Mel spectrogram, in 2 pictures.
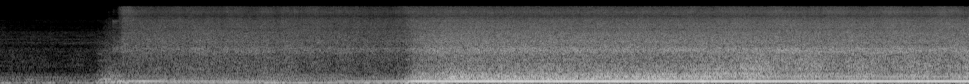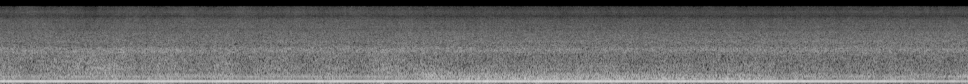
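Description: WashTec SoftCare2 Pro automatic car wash machinery starting up: a steady motor hum comes in about a second in, then a much louder, even rushing sound with a strong hum joins about four seconds in and runs on steadily.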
